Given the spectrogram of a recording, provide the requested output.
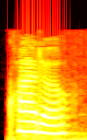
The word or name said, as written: clado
